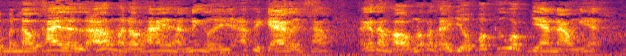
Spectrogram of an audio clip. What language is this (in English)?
Vietnamese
